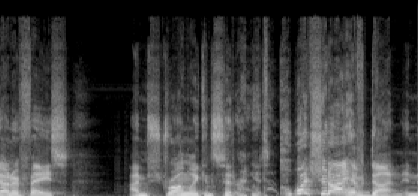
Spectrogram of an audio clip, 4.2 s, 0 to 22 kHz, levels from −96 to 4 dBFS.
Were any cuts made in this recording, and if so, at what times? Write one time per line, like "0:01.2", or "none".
0:02.8

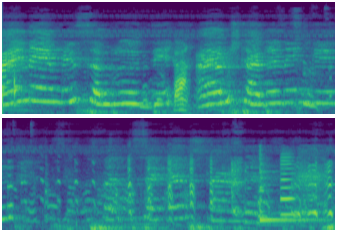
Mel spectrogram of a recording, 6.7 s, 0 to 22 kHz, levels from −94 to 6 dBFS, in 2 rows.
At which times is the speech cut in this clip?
none

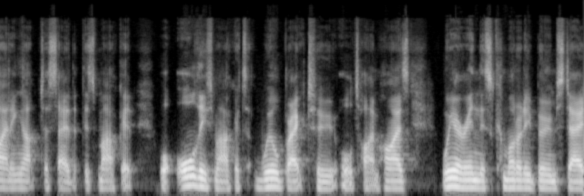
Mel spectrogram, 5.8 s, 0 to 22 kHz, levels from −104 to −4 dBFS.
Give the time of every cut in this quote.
0:04.2

